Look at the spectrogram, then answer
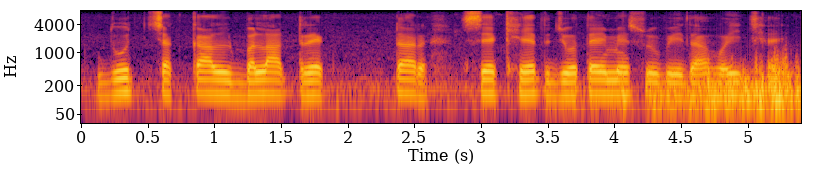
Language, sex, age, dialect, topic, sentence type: Magahi, male, 18-24, Western, agriculture, statement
